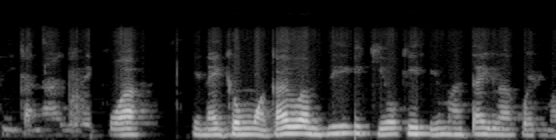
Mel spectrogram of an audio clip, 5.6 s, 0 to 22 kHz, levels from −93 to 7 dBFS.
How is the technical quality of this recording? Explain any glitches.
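Two brief glitches in the speech at 0.90 s and 3.54 s are damaged data in a compressed stream. At each point corrupted data makes the decoder misread the frame, lose sync and hunt for the next valid header, producing a short chirp or blip. Each of these lasts under 20 ms.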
